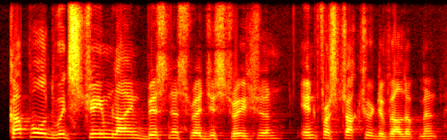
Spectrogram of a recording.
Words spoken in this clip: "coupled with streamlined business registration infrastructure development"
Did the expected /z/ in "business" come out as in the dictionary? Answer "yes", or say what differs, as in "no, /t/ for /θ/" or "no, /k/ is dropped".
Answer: no, /s/ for /z/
